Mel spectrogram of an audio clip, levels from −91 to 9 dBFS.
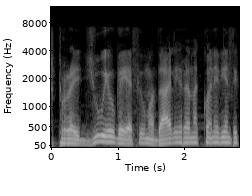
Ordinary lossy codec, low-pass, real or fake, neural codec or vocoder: AAC, 32 kbps; 7.2 kHz; real; none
